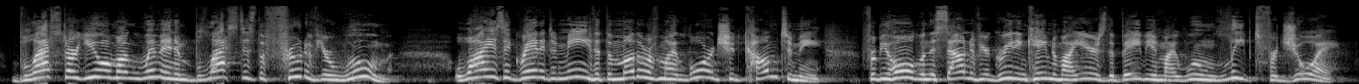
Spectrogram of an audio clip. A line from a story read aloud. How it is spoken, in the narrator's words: Elizabeth was filled with the Holy Spirit, and she exclaimed with a loud cry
